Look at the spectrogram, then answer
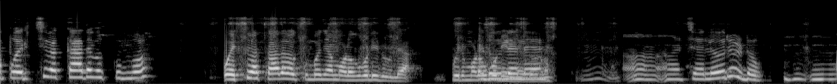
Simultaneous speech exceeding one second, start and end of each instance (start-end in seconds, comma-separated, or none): none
